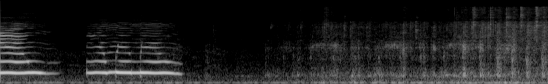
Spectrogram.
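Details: A cat gives two steady, drawn-out meows in quick succession, the second longer. Low room noise and faint rustling follow.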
